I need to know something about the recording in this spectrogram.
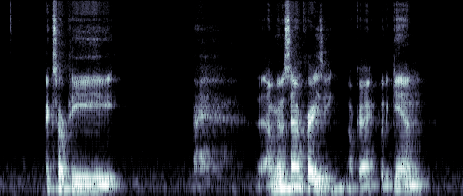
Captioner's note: sighs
